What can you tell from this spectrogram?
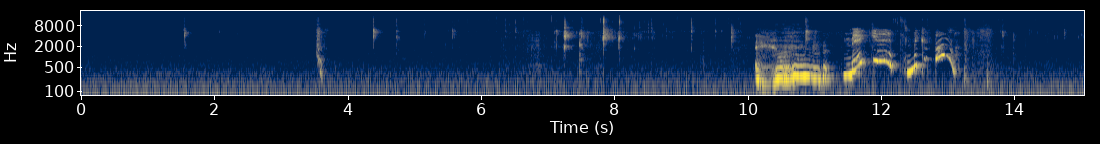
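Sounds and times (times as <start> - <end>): candy popping in mouth: 4.4 - 10.0.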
